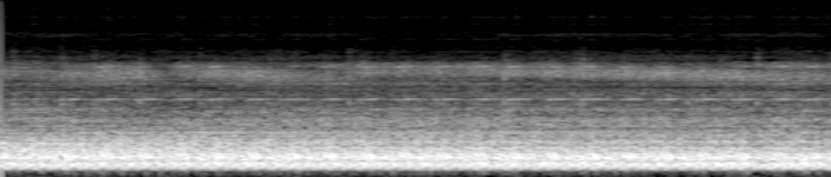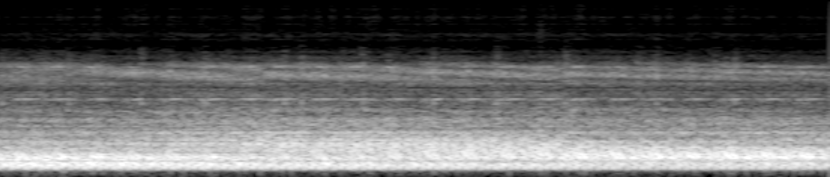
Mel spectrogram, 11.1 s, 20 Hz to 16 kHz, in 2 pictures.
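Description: Onboard sound systems of O gauge Conrail SD80MAC model locomotives playing a steady diesel engine idle while the train stands still.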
